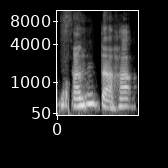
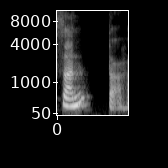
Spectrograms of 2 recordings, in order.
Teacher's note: తవర్గంలోని పంచమాక్షరం న కాబట్టి అనుస్వార స్థానంలో నకారం వచ్చింది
